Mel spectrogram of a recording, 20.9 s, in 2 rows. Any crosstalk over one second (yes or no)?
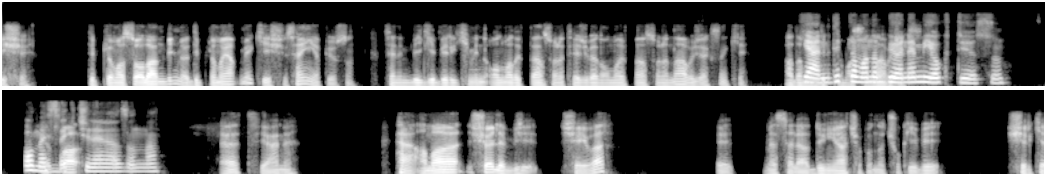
yes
